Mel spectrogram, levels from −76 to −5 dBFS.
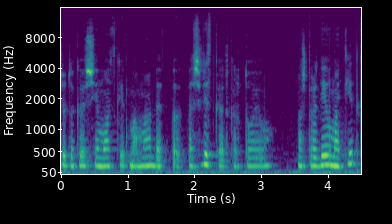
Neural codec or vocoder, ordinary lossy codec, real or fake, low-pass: codec, 44.1 kHz, 7.8 kbps, DAC; AAC, 48 kbps; fake; 14.4 kHz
